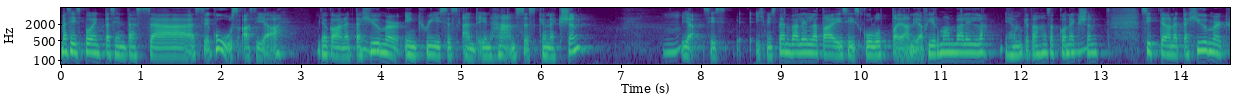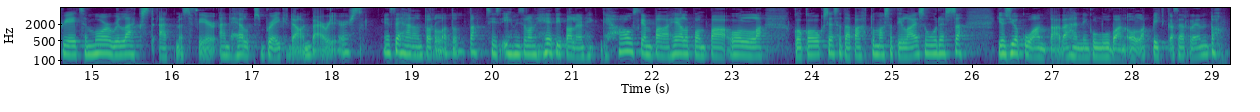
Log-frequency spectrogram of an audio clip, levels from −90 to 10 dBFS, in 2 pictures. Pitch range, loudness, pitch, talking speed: 155-195 Hz, -26 LUFS, 170 Hz, 140 wpm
